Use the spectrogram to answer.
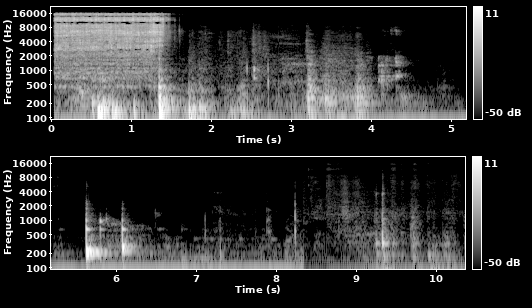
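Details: Gurgling and popping sink drain as water runs, caused by air seeping through an existing partial clog that may trap further debris; can also stem from missing aeration, fixed by fitting an aerator.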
